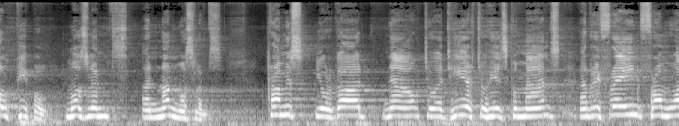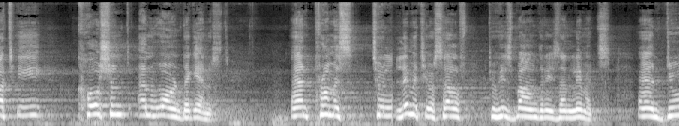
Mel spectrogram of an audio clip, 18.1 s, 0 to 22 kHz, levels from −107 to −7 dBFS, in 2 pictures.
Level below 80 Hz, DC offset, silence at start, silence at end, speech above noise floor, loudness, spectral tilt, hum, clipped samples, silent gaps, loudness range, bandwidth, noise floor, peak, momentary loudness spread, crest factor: -36 dBFS; under 0.1%; 0 s; 0 s; 25 dB; -13 LUFS; -6 dB/octave; none; under 0.1%; none; 2 LU; over 20 kHz; -37 dBFS; 0 dBFS; 10 LU; 12 dB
